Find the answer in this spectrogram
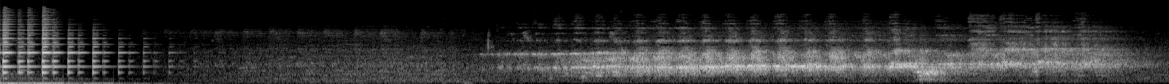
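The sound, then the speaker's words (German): A chorus of ruffed lemurs calls out at a zoo, by the pond beside the elephant enclosure, starting with sharp pulsing barks, then swelling into a loud, raucous mix of grunts, squeals and wavering howls that carries on for several seconds. “Es ist eine Mischung aus Grunzen, Bellen, Quieken und Heulen. Die Geräusche machen Varis.”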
